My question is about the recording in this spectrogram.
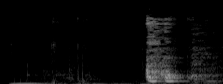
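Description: A man's short cough, two quick bursts about one and a half seconds in, preceded by faint rustling of the phone being handled.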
